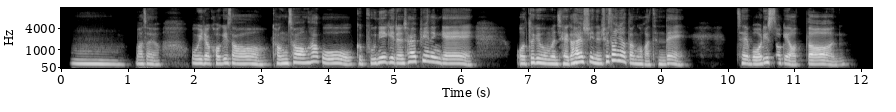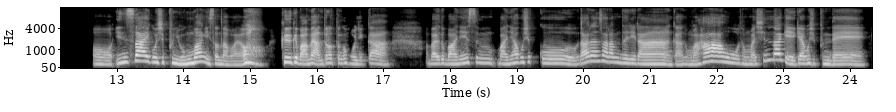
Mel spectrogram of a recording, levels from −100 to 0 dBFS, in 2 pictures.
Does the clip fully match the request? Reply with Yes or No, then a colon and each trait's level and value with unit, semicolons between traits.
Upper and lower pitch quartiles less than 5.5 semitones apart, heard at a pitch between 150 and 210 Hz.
Yes: average, 5.1 semitones; high, 190 Hz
